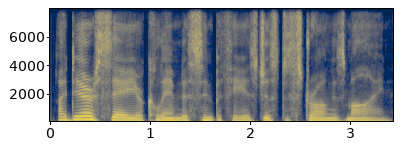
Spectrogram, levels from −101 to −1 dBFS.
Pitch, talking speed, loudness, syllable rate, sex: 165 Hz, 225 wpm, -17 LUFS, 4.6 syllables/s, female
